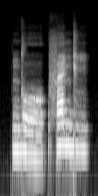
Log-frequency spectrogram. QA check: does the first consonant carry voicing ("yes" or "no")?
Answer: yes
